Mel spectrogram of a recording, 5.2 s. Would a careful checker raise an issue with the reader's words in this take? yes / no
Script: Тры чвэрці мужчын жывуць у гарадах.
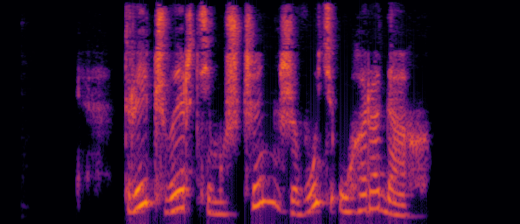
no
